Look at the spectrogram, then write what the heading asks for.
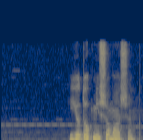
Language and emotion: Russian, neutral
